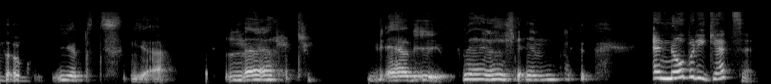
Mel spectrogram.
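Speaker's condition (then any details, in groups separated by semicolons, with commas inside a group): Generalized dystonia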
